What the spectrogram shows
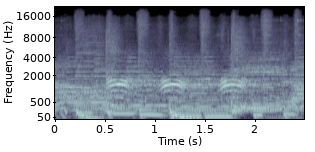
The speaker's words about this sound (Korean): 까마귀 소리도 그만.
